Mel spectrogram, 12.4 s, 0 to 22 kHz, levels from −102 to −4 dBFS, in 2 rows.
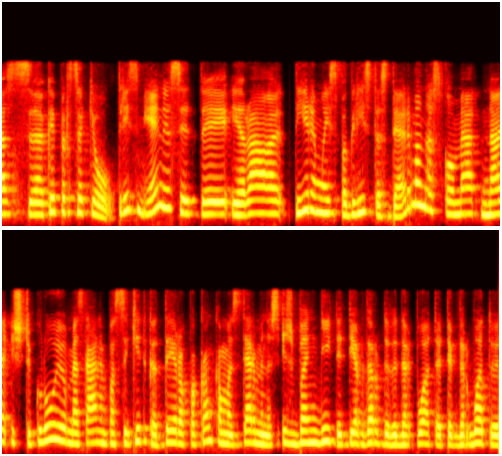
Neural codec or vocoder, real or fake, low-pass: codec, 16 kHz, 1 kbps, X-Codec, HuBERT features, trained on LibriSpeech; fake; 7.2 kHz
